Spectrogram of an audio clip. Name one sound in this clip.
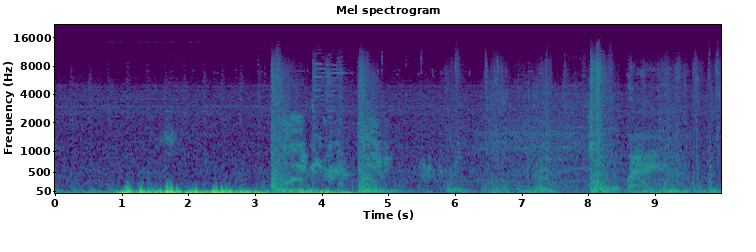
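Shots and blasts crackle in a close fight.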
